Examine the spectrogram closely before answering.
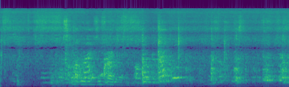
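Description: Young men talk casually nearby.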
